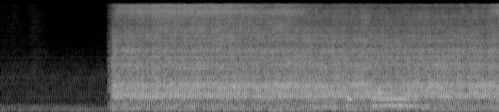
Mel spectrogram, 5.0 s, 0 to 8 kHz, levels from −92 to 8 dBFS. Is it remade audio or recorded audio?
remade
